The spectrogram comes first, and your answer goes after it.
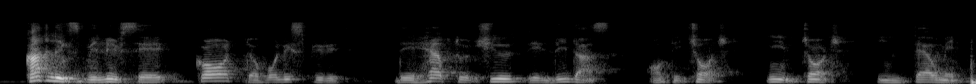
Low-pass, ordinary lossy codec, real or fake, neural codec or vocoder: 7.2 kHz; AAC, 32 kbps; fake; codec, 16 kHz, 2 kbps, X-Codec, HuBERT features, trained on LibriSpeech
